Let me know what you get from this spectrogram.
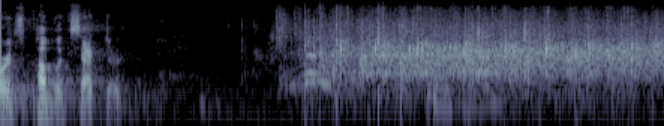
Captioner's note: applause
